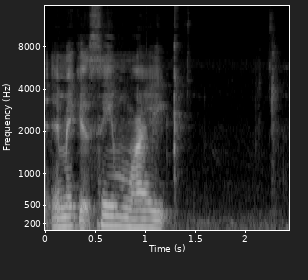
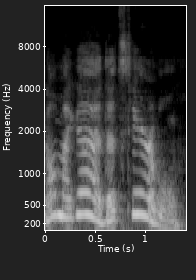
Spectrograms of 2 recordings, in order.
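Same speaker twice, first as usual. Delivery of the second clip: mock sympathy; 11 semitones higher, 4 dB louder than usual. Mock sympathy to her news.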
